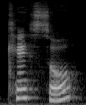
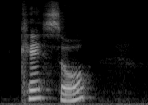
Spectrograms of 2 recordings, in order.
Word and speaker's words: queso: U right after, and it's pronounced like a K. So in this word here, you treat the Q and the U, queso, which is cheese, queso.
